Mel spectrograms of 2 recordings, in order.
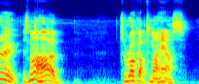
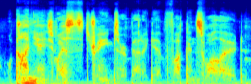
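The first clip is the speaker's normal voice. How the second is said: hushed, slow whispered threat; 6 semitones lower, 3 dB quieter than usual. Acted. Teasing his viewers with a slow whispered threat. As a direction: breathe it out slowly, barely voiced, as a menacing secret. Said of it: "Did I say it loud enough?".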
